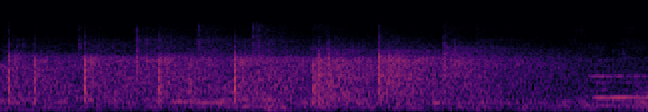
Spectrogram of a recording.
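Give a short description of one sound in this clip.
Spectators clap briefly in a large echoing hall.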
